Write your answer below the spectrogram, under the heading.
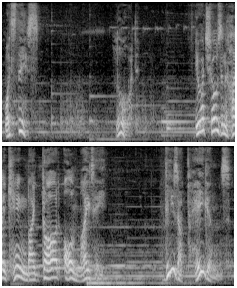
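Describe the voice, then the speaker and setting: An actor playing a pious, anxious abbot with an earnest, deferential manner. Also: male voice, on the high side, huge pitch swings, drawn-out words, pauses often, full character voice. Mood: anxious, reverent. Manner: earnest, apologetic, formal. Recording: music under dialogue.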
